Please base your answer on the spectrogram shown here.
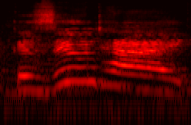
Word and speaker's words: Gesundheit: the word right there are you reading along gesundheit good job this is a funny-looking word which is pronounced Gazoo I what kind of word is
